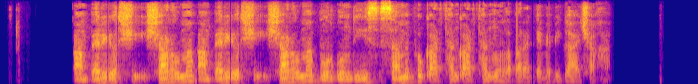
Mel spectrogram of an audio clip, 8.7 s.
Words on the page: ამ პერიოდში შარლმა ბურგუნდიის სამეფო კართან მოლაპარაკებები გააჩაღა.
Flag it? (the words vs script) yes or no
yes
